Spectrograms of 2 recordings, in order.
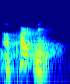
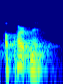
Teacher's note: And here we finish with NT, we don't hear the T, apartment. The tongue goes up a little bit, but does not make a T sound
